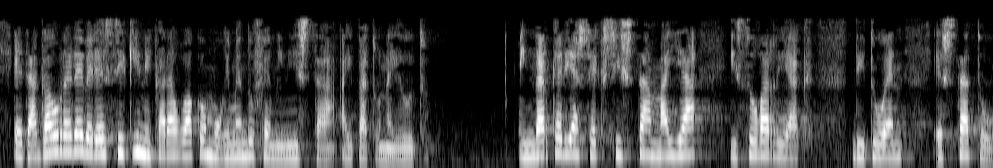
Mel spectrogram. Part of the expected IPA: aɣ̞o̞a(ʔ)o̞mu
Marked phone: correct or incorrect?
incorrect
